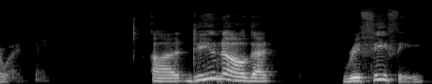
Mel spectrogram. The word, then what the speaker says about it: Rififi: Do you know that Rififi, which is how I say it, although I've heard it pronounced as Rififi and all these other, you know, things, but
